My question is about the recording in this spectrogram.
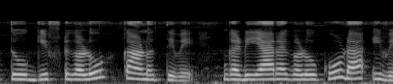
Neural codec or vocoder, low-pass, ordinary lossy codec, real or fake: none; none; none; real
